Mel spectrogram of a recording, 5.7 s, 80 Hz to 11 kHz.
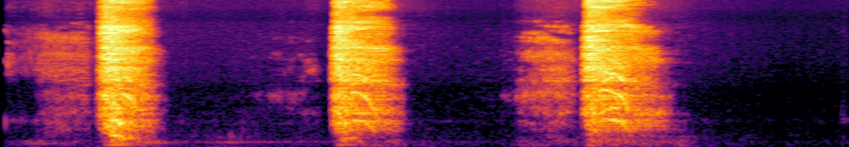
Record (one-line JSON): {"exhalation_length": "5.7 s", "exhalation_amplitude": 14880, "exhalation_signal_mean_std_ratio": 0.36, "survey_phase": "beta (2021-08-13 to 2022-03-07)", "age": "65+", "gender": "Male", "wearing_mask": "No", "symptom_cough_any": true, "smoker_status": "Never smoked", "respiratory_condition_asthma": false, "respiratory_condition_other": false, "recruitment_source": "REACT", "submission_delay": "11 days", "covid_test_result": "Negative", "covid_test_method": "RT-qPCR", "influenza_a_test_result": "Negative", "influenza_b_test_result": "Negative"}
